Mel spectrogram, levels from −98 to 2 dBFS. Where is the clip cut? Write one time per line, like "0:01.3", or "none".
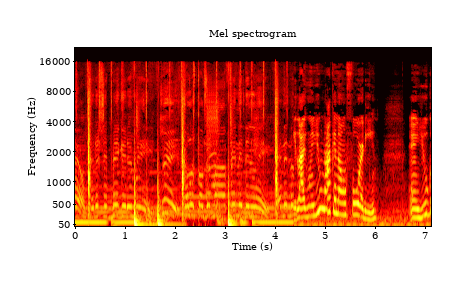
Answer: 0:04.4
